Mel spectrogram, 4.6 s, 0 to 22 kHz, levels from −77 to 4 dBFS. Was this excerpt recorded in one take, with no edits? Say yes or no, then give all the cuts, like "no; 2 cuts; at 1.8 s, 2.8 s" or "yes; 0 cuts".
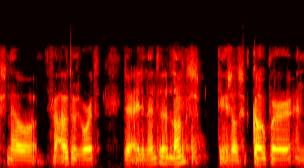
no; 1 cut; at 1.9 s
